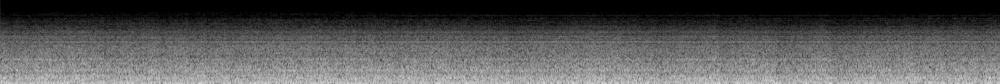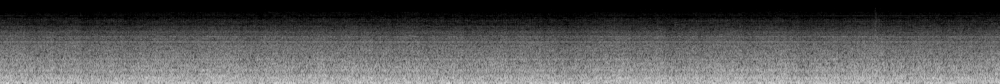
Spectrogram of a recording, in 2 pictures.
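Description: Steady flight-deck noise of an Airbus A300-600 taxiing slowly on its idling engines: a constant hum and rush with a faint steady high tone over it.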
